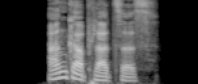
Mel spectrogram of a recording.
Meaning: genitive singular of Ankerplatz
- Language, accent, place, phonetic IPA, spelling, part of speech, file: German, Germany, Berlin, [ˈaŋkɐˌplat͡səs], Ankerplatzes, noun, De-Ankerplatzes.ogg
